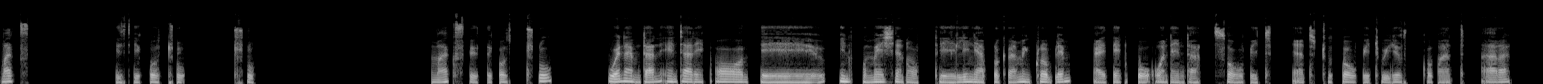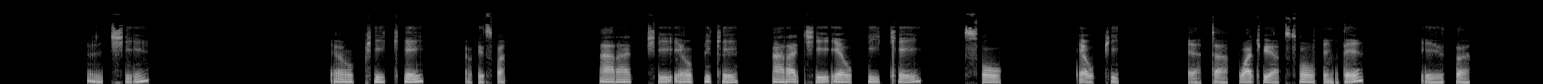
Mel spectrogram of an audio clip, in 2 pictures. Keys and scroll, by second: 0.0-3.3 typing, 5.0 Return, 14.5 shift+r, 16.6 g, 18.4 l, 29.3 o, 30.5 b.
